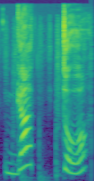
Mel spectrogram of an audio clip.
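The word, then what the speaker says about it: Gattò: Ecco, è stata rinominata Gatto, scritto G-A-T-T-O con l'accento.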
